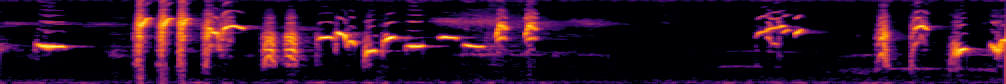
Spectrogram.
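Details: Greater green leafbird giving a varied song to make other leafbirds sing: a single whistle, then a rapid cluster of sharp, buzzy and whistled notes, a short pause, and a few final chips.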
